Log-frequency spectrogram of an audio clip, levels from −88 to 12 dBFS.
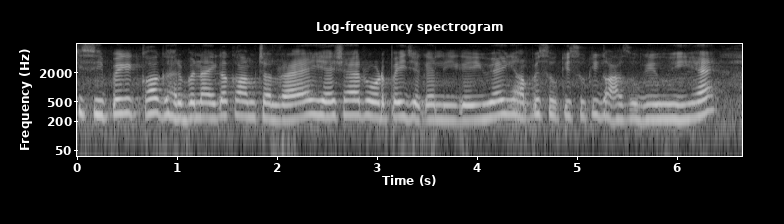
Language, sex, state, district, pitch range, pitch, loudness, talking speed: Hindi, female, Uttar Pradesh, Shamli, 225-265 Hz, 245 Hz, -16 LUFS, 250 wpm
